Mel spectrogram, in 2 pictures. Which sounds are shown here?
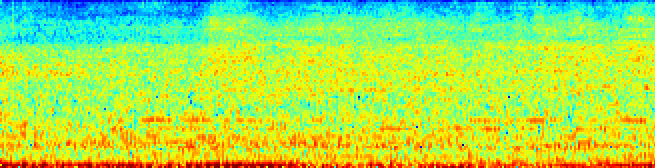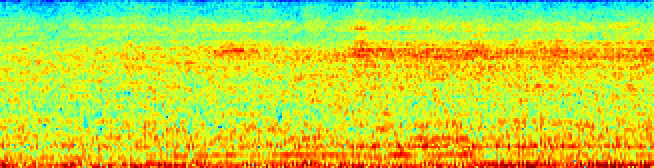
unidentified powered saw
